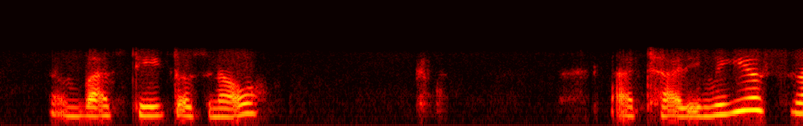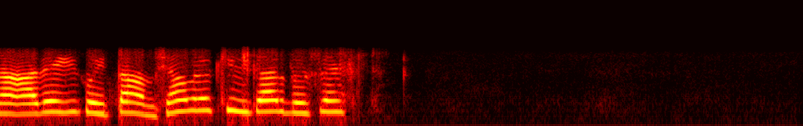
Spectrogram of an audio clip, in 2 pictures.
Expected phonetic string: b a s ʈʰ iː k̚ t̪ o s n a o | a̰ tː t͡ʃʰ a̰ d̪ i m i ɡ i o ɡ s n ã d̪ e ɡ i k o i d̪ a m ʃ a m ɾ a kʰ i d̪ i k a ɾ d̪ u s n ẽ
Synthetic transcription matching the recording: b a s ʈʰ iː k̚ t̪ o s n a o | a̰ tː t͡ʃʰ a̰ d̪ i m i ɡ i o s n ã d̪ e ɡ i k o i t̪ a m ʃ a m ɾ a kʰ i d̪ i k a ɾ d̪ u s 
